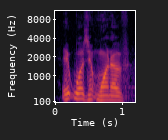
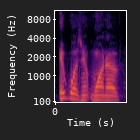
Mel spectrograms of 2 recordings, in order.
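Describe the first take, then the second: No difference in how they are said.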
